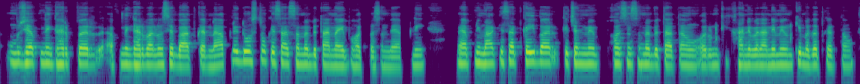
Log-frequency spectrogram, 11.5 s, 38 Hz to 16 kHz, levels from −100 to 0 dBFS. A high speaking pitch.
No: medium, 160 Hz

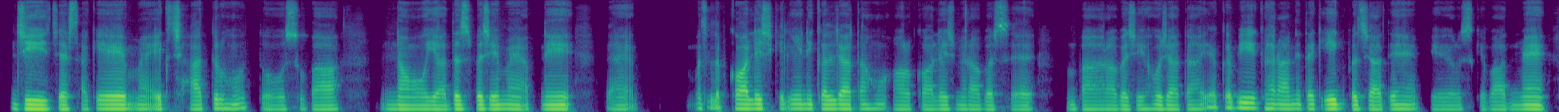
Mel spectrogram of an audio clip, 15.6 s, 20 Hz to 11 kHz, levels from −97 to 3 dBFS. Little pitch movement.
Yes: narrow, 1.4 semitones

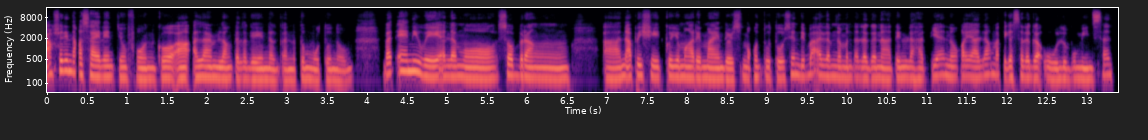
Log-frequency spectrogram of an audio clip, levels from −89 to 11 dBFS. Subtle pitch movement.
Yes: narrow, 2.2 semitones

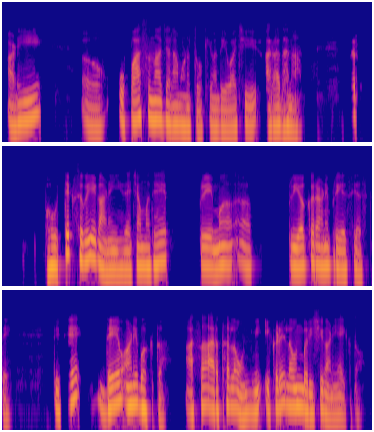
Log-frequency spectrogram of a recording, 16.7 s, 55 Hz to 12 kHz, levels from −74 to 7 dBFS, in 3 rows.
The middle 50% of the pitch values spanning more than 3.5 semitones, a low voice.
Yes: average, 4.1 semitones; low, 125 Hz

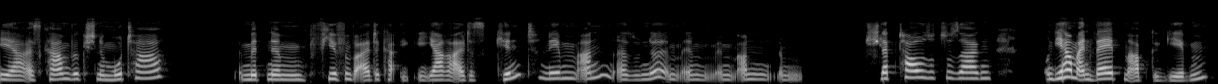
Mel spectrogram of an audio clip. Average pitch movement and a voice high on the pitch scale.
Yes: average, 4.5 semitones; high, 245 Hz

